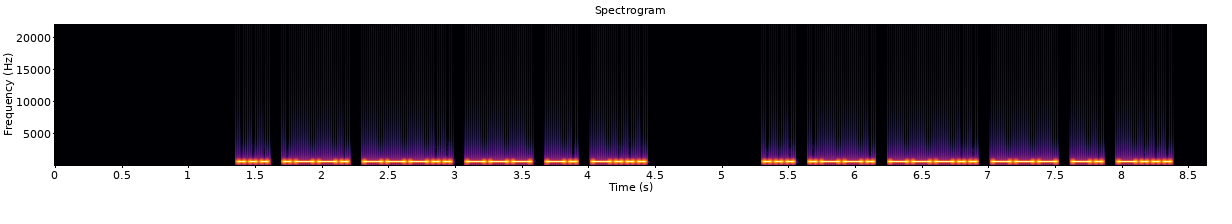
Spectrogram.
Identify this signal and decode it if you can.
Morse code, heard as a keyed tone, about 28 wpm, 700 Hz. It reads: SP8ONB SP8ONB
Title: DXCC-100 Call Signs - 6 Characters - Repeated 3x - 28wpm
